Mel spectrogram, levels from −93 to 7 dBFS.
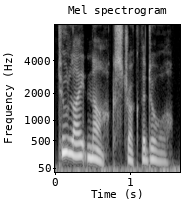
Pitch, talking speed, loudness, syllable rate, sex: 185 Hz, 215 wpm, -15 LUFS, 4.0 syllables/s, female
